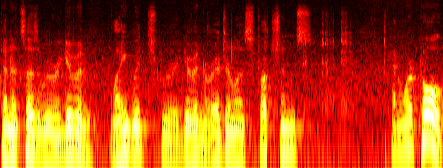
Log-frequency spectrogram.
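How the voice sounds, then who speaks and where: A man's medium-pitched voice at a moderate pace, ordinary pitch variation, and noticeable background noise. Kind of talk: teaching talk.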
